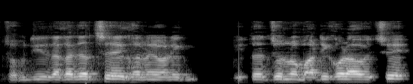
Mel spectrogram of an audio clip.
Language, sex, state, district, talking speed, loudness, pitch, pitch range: Bengali, male, West Bengal, Jhargram, 160 wpm, -18 LUFS, 120 Hz, 115-125 Hz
